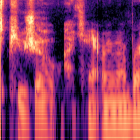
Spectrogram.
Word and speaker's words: Peugeot: names car names hey at least i say peugeot right you know i mean i didn't say puget okay there are americans that think it's pronounced puke it's peugeot i can't remember how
